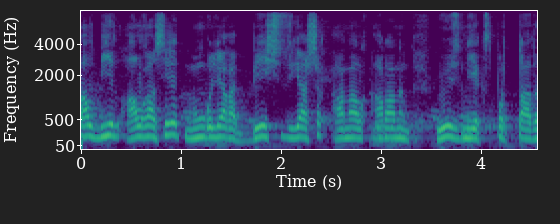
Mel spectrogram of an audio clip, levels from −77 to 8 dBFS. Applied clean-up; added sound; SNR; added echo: none; Bowed string instrument; 19 dB; none.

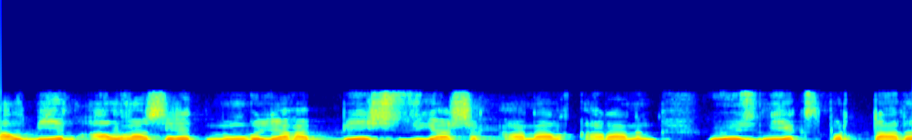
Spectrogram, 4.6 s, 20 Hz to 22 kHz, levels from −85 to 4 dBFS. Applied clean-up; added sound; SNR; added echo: neural mask model Resemble Enhance denoiser.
